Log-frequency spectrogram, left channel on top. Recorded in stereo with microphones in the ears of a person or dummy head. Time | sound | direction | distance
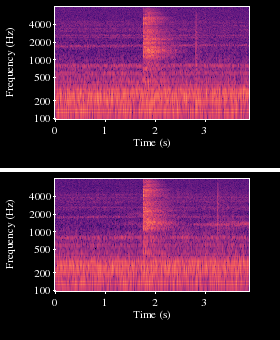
1.8 | a camera shutter | 25° right (ahead or behind) | 4.5 m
